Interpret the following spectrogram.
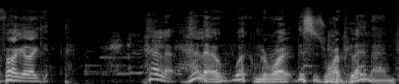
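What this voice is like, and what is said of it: Put-on British accent. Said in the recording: “We hire British people to answer our phones... Your accent.”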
